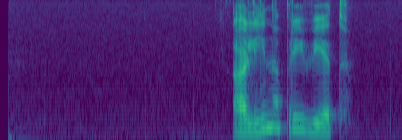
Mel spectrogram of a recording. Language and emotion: Russian, neutral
